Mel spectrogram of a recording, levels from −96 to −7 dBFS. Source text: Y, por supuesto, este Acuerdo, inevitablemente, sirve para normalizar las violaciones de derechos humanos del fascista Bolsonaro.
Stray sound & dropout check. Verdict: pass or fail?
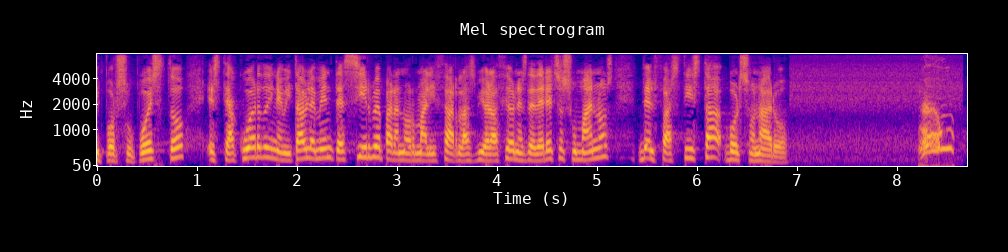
fail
